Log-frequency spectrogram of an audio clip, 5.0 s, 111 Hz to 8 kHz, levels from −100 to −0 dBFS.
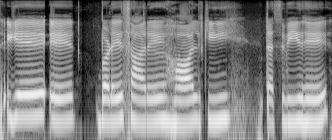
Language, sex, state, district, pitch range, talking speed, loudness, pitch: Hindi, female, Madhya Pradesh, Bhopal, 190-210 Hz, 95 wpm, -13 LUFS, 200 Hz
